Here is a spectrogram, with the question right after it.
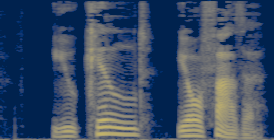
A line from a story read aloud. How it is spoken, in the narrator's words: Dumbledore said, in the same soft voice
